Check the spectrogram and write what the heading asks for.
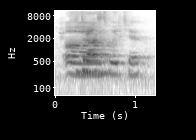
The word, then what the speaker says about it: здравствуйте: Здравствуйте.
